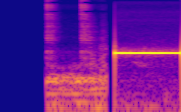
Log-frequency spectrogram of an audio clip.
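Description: Steady single-pitch test-tone beep of the kind played with TV colour bars. It starts about one and a half seconds in, after a moment of dead silence and faint background hiss.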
